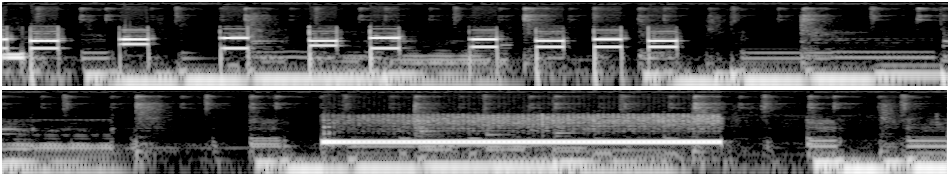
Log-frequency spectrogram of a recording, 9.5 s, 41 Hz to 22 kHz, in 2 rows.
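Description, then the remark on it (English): A quick run of touch-tone keypad beeps dials a number for a call from the Y100 radio show, followed by a few stray tones and then a long, steady ringback tone on the line. No one speaks. “So let's just try and get Shauna on the phone.”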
